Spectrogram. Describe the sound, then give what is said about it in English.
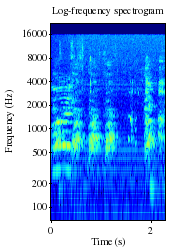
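An excited dog barks in the background: several sharp, fairly faint barks in a quick, uneven series. “Sorry, dog going crazy in the background.”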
